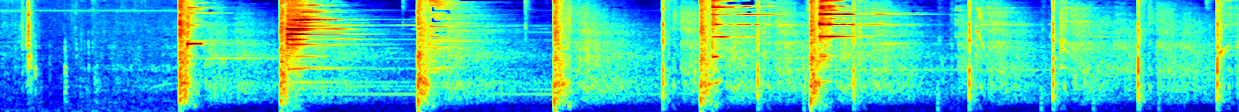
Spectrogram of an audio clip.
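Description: A string of gunshots fired about once a second at steel targets, with the steel plates ringing after the hits.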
